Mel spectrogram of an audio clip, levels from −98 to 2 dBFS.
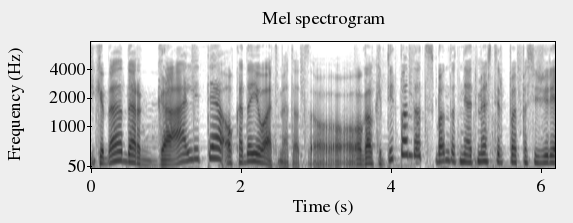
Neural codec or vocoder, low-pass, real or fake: none; 7.2 kHz; real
